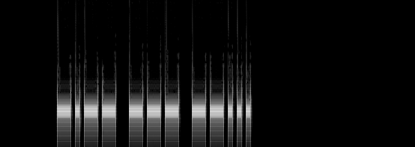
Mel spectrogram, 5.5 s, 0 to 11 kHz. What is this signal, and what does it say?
Morse code, heard as a keyed tone, about 20 wpm, 700 Hz. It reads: YO7
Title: Callsign Prefixes for Top 25 DXCC - 20wpm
